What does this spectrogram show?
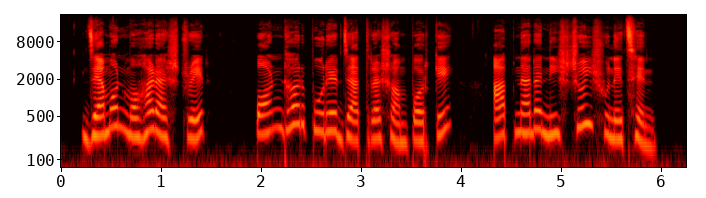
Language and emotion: Bengali, neutral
